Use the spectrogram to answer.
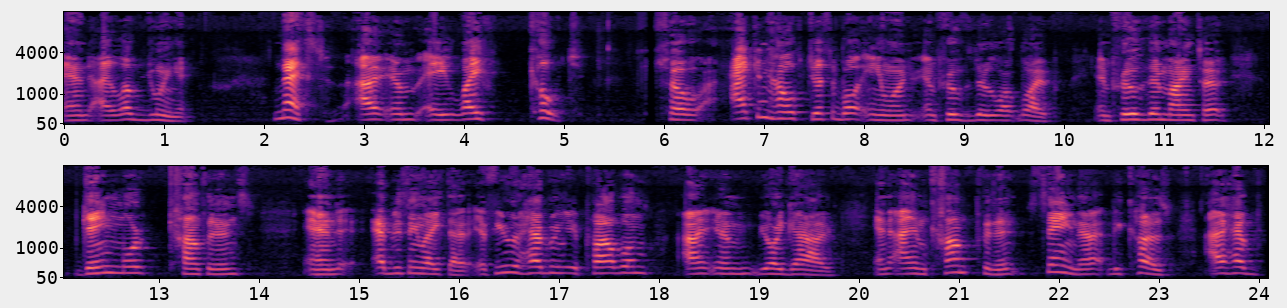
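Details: Dysarthria from cerebral palsy in a male speaker; the brain damage followed being born without a heartbeat or breathing and then revived.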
